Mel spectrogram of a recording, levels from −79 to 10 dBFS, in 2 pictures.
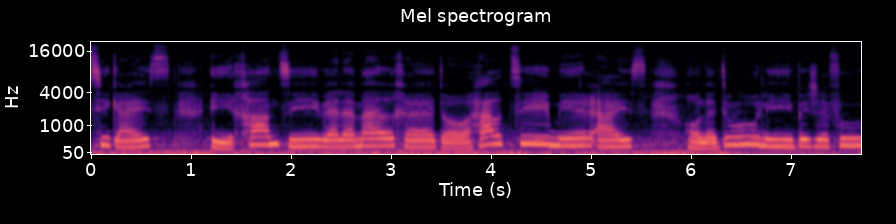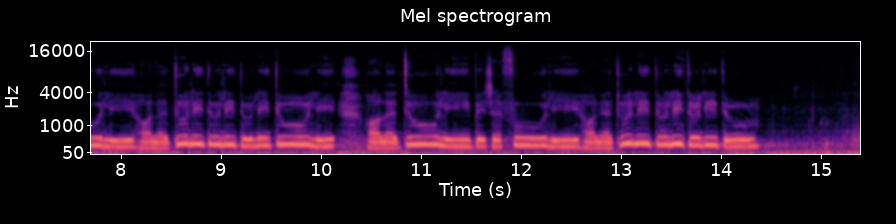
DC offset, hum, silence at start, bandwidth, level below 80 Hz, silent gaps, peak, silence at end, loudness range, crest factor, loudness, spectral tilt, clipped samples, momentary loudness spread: under 0.1%; none; 0 s; 16.5 kHz; -40 dBFS; none; -10 dBFS; 0 s; 2 LU; 12 dB; -22 LUFS; -6.5 dB/octave; under 0.1%; 6 LU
